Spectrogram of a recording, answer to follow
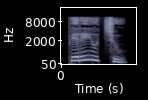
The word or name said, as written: ಪೆರೆಯುಚ್ಚು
